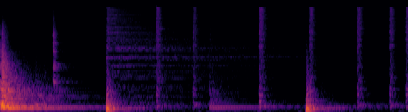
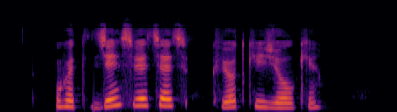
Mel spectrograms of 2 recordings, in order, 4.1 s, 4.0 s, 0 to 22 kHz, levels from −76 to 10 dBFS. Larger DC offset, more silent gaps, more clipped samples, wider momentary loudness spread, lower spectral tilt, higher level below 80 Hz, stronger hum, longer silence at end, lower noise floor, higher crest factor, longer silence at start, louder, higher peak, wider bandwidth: neither; neither; neither; about the same, 17 LU vs 15 LU; first, -6.5 dB/octave vs -3 dB/octave; first, -50 dBFS vs -74 dBFS; neither; second, 0.15 s vs 0.8 s; second, -53 dBFS vs -74 dBFS; first, 26 dB vs 18 dB; second, 0 s vs 0.55 s; second, -35 LUFS vs -24 LUFS; about the same, -8 dBFS vs -6 dBFS; first, 16.5 kHz vs 9.4 kHz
